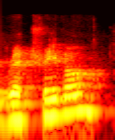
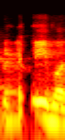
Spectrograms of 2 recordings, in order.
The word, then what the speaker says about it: Retrevo: So when you're getting into, and I say that, is it retrieval? How you say it? Retrievo, that's RETREVO. Yep.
